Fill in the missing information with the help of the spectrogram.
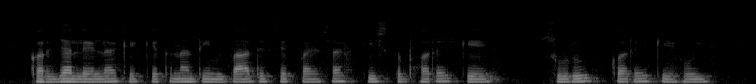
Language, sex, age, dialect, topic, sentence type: Bhojpuri, male, 18-24, Southern / Standard, banking, question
